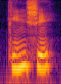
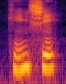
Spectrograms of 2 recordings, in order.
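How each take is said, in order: First: The syllables are run together like two words. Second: The syllables are run together like two words.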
